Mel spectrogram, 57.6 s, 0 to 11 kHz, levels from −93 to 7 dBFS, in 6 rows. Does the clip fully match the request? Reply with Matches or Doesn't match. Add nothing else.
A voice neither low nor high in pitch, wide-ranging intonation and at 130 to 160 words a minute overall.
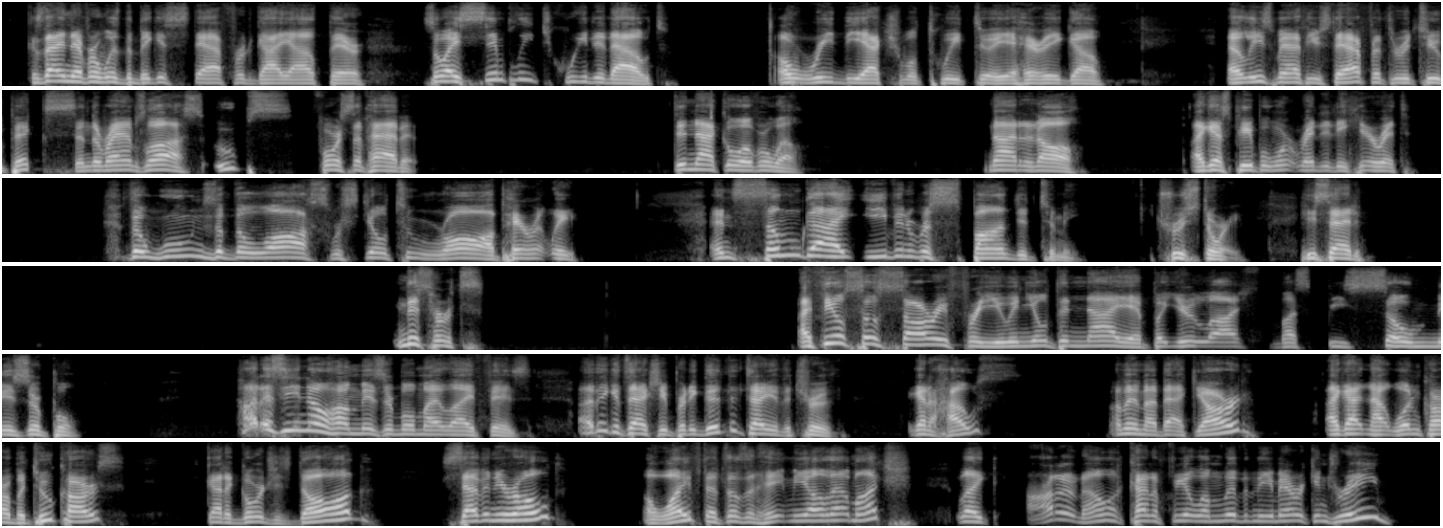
Doesn't match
